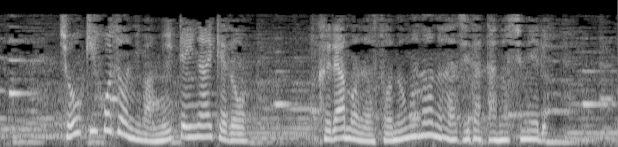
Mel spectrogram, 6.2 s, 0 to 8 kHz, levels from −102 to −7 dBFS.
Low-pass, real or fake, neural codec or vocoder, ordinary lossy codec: 7.2 kHz; fake; autoencoder, 48 kHz, 32 numbers a frame, DAC-VAE, trained on Japanese speech; MP3, 24 kbps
